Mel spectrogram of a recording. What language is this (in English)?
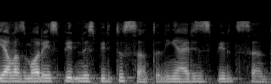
Portuguese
